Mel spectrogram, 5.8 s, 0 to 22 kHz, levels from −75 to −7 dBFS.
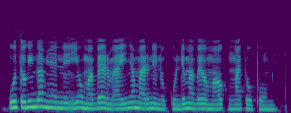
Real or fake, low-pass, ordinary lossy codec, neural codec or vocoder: real; 7.2 kHz; AAC, 48 kbps; none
